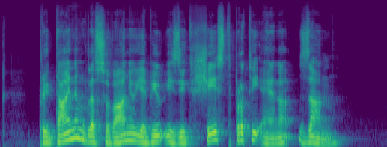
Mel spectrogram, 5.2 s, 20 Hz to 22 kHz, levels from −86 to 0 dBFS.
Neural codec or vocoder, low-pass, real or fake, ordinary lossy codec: codec, 44.1 kHz, 7.8 kbps, Pupu-Codec; 19.8 kHz; fake; none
